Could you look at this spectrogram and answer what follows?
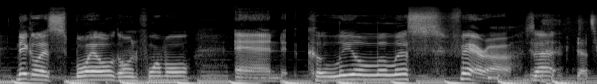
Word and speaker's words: Khalil: I'm here today with my co-hosts, Nicholas Boyle, going formal, and Khalil Farah. Is that? That's right. That's how you pronounce it. That's it, Khalil?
